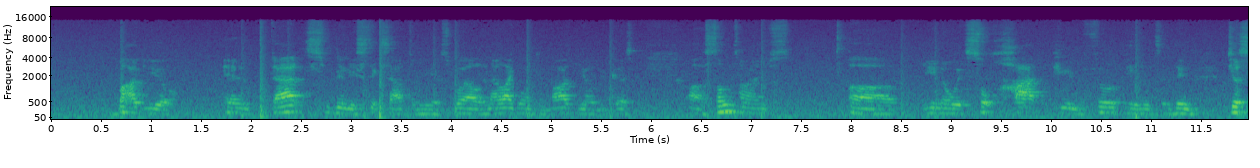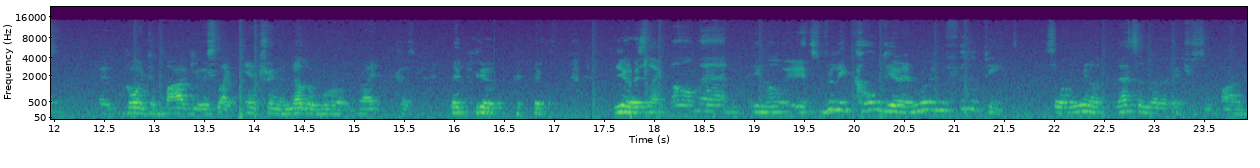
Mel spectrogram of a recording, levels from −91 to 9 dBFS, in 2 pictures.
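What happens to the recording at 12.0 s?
Right around 11.96 s the speech jumps forward, as if a short slice of roughly 40 ms had been cut out and the two edges butted together. That is most likely a dropped buffer (overrun): the samples were overwritten before the software read them, so they are lost without any gap. On a waveform the trace changes abruptly at that point. A spectrogram shows a thin vertical broadband line where the speech harmonics break, with the room noise running through unchanged.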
